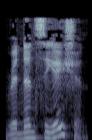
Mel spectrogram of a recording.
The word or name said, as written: renunciation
